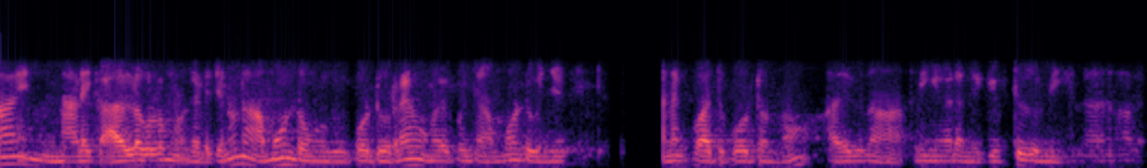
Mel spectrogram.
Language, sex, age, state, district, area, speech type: Tamil, male, 18-30, Tamil Nadu, Perambalur, rural, conversation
